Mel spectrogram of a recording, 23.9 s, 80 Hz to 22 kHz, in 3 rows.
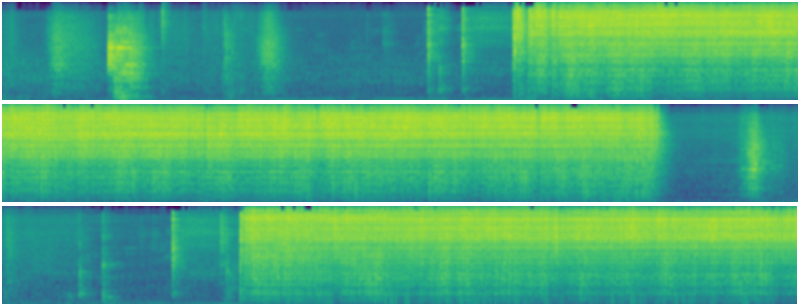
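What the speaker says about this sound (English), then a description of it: "I'm going to make 2 welds on it here real quick." Welding of a trailer bracket on a Fireball Tool Marauder table, with two long steady loud hissing arcs separated by a pause filled with brief clanks and handling noises.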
